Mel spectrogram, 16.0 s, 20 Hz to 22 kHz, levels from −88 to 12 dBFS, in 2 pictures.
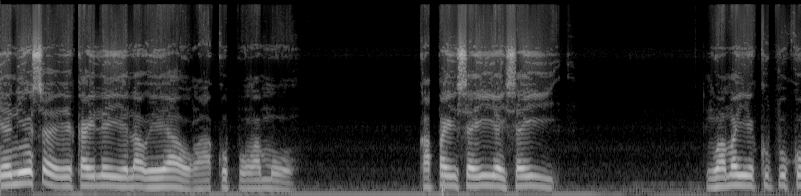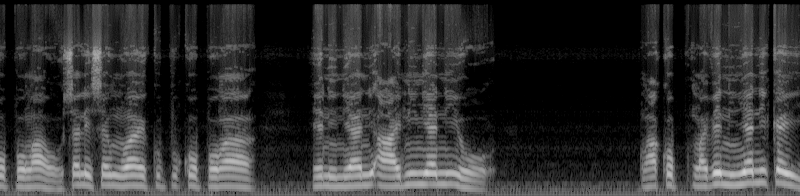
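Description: Throughout the speech, the upper spectrum has a breathy, grainy edge, with high-frequency detail replaced by shaped noise. This heavy damage is likely from Bluetooth LC3 compression at a low bitrate, consistent with 32 kbps in 10 ms frames. Content still reaches 20.1 kHz.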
